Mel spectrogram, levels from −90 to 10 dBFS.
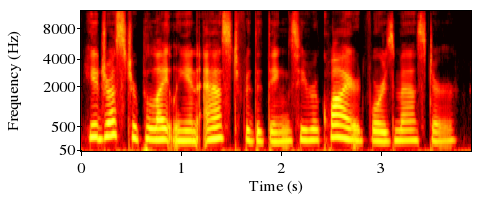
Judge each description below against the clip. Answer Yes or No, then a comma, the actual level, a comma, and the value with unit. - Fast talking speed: Yes, fast, 215 wpm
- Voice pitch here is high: Yes, high, 220 Hz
